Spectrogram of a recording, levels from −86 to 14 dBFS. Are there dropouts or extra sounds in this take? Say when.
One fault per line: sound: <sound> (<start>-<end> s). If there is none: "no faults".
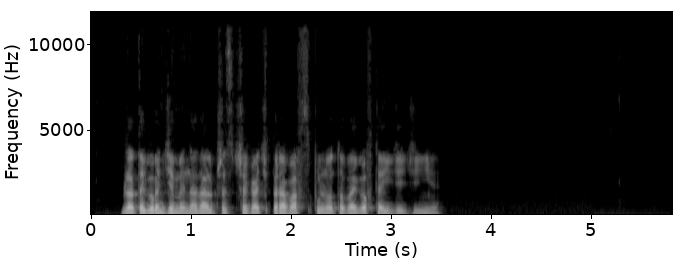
no faults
